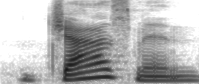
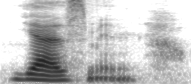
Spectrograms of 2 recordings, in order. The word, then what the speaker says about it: Jasmine: like yeah in Spanish so instead of calling me Jasmine they may call me Yasmin or for the letter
